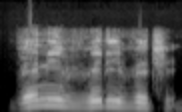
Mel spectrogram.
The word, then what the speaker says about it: veni, vidi, vici: So VENI, VIDI, VICI.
